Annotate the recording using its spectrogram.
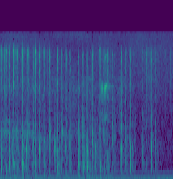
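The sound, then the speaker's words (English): Several ridden horses turn and trot away together, hoofbeats clopping in a quick, steady rhythm, the clatter easing slightly toward the end. No voices are heard. “Turn your horses around and get going.”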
